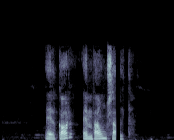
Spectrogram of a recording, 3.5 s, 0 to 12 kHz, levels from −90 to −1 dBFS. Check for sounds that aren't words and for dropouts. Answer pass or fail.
fail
